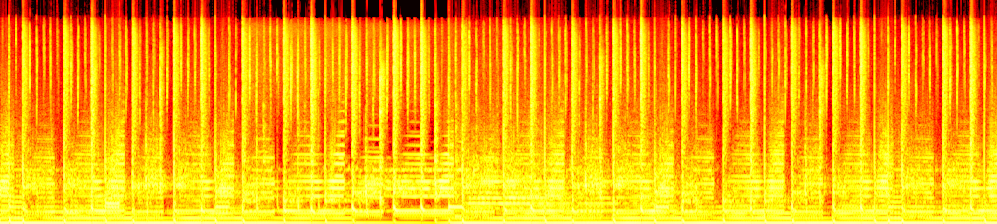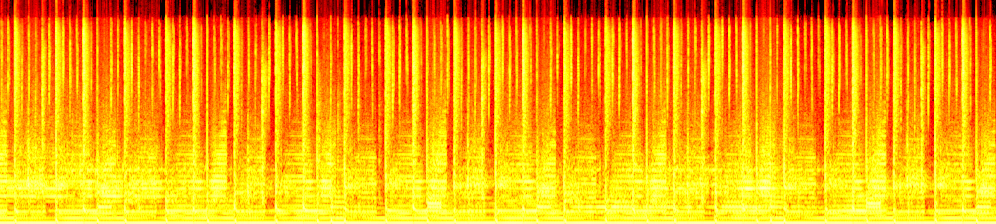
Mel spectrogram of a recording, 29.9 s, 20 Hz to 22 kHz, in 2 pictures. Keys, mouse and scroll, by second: 1.7 middle click, 2.3 KP_1, 3.2 click, 4.6 middle click, 5.6 scroll up 1, 5.8-7.2 middle drag, 7.2 click, 8.1 KP_1, 9.1 click, 11.3-12.2 middle drag, 12.2 scroll up 1, 12.3-13.5 middle drag, 13.5 Tab, 13.7-15.1 middle drag, 15.1 click, 15.4-17.8 middle drag, 17.8 ctrl+shift+click, 18.7-20.0 middle drag, 20.0 click, 21.8 middle click, 22.4 KP_1, 23.3-23.7 scroll down 2, 23.7 shift+middle click, 24.2 alt+z, 25.1 click, 26.0 alt+z, 26.4-26.8 alt+scroll down 1, 26.8 alt+z, 27.2-29.2 middle drag, 29.2 Tab, 29.6-29.9 scroll down 4, 29.6-29.9 middle drag.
